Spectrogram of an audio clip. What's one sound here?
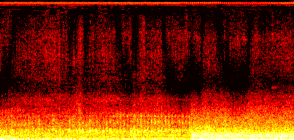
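A truck engine rumbles.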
